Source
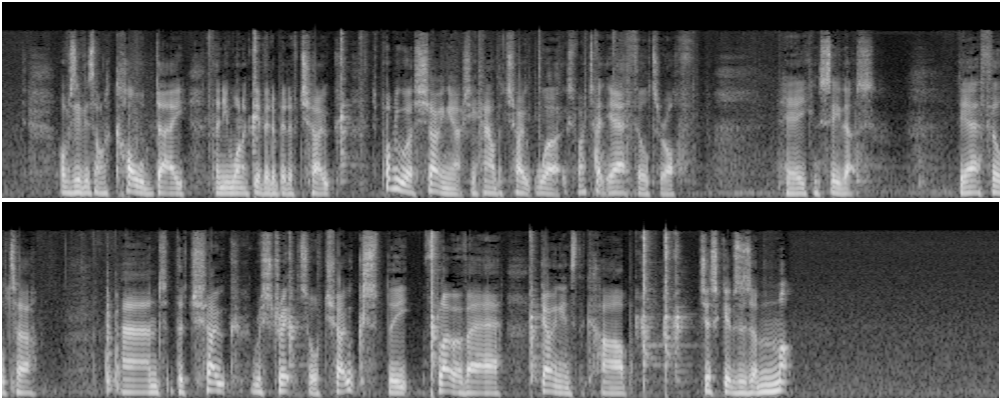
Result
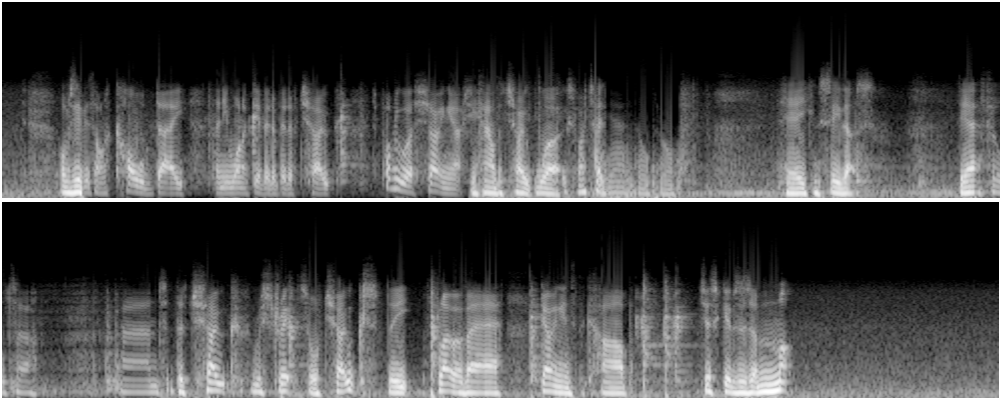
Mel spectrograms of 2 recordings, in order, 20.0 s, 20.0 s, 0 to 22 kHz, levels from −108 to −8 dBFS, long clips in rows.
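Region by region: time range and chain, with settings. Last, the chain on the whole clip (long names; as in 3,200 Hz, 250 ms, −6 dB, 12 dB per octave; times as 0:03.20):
0:00.80–0:04.68: high-pass filter 580 Hz + high-frequency loss of the air 390 metres
0:06.04–0:06.78: transistor ladder low-pass 300 Hz, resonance 30% + every bin compressed towards the loudest bin 10 to 1
0:09.72–0:11.57: high-pass filter 120 Hz 6 dB per octave + downward compressor 16 to 1, threshold −34 dBFS + notch comb filter 510 Hz
0:12.12–0:12.77: leveller curve on the samples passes 1 + downward compressor, threshold −28 dBFS + high-pass filter 87 Hz
whole clip: Butterworth low-pass 3,500 Hz 48 dB per octave; spectral tilt −4.5 dB per octave; transient designer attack −5 dB, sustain −1 dB; level +1.5 dB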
